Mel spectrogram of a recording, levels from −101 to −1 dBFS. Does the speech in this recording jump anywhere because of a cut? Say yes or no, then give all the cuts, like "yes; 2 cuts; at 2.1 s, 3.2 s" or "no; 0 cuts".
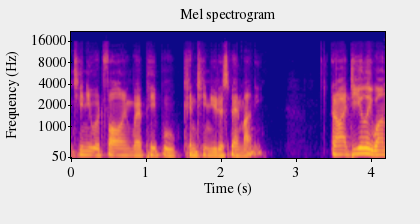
no; 0 cuts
